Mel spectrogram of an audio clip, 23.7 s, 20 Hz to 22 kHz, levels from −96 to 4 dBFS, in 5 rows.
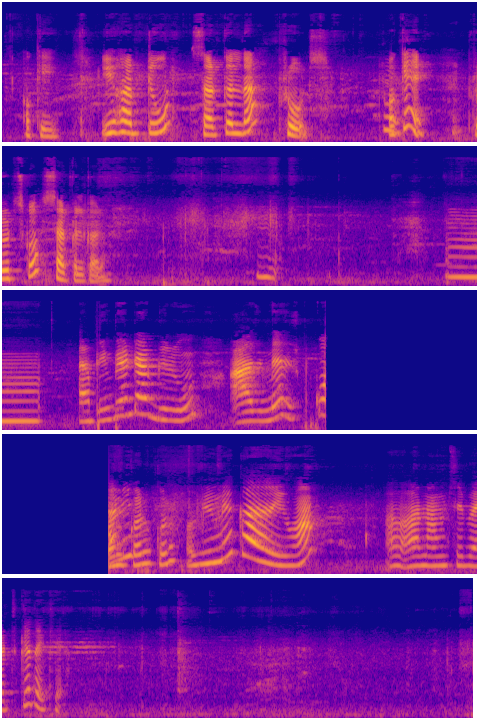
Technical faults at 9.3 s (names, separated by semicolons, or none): none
